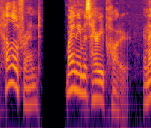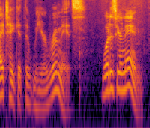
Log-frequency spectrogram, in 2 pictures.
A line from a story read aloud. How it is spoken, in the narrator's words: Harry felt a horror, but he quickly composed himself and declared bravely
